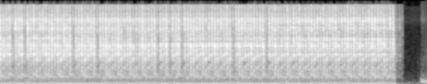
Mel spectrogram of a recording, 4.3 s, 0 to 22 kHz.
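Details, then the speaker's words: Opel Astra G 1.7 diesel X17DTL at idle: uneven idle with sharp metallic knocks about three a second and misfiring, after earlier injection pump and injector repairs; timing marks fine, mechanic suspects the injection pump. "просто машина работала на холостом ходу и начался непонятный стук и троение пропуски"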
